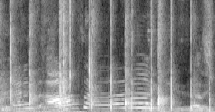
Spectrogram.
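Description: Hand clapping in a small room, a quick irregular patter of claps, with a voice speaking over it.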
